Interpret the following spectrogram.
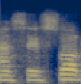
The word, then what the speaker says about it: asesor: Ini bacanya asesor ya, asesor atau pelengkap dari perjanjian pokoknya.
